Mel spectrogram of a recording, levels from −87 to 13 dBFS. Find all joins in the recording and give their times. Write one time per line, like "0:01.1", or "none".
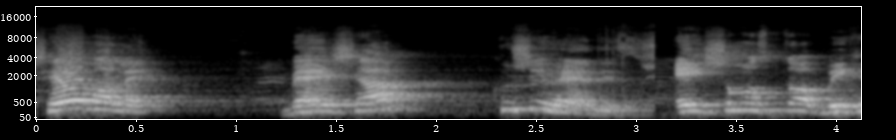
0:03.2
